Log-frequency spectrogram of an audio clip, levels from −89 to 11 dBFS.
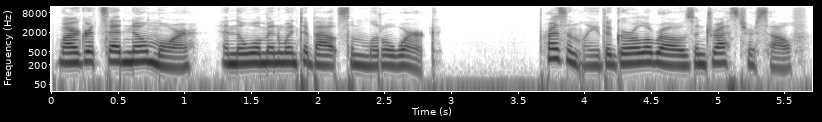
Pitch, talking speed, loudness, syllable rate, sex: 210 Hz, 200 wpm, -17 LUFS, 6.3 syllables/s, female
